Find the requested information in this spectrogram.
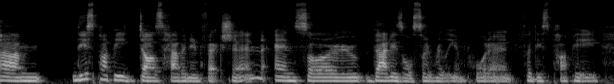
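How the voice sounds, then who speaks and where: Her voice is fairly low-pitched and somewhat breathy, and she speaks with hardly any pauses. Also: fairly even intonation, moderate pace. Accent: Australian. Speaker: animal rescuer. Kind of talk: tutorial. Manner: hesitant, many fillers.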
